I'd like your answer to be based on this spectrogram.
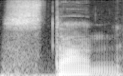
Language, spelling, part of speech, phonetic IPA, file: Polish, stan, noun, [stãn], Pl-stan.ogg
